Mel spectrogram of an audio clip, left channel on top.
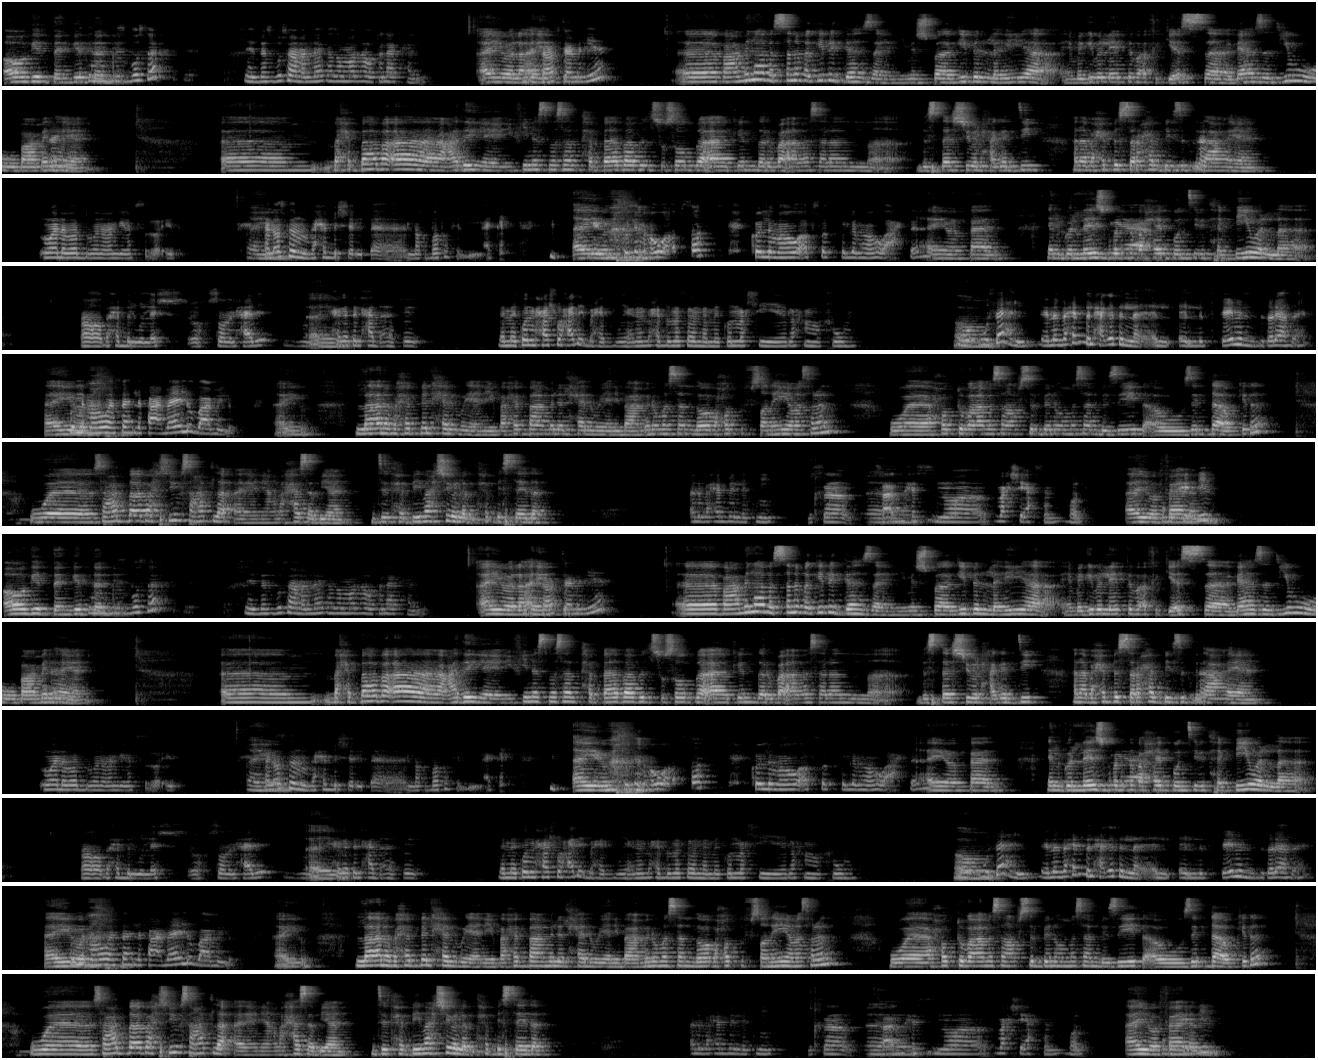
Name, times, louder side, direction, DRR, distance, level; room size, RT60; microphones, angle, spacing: voice 1, 0.0-1.2 4.7-5.5 6.7-14.0 14.5-14.6 15.3-25.7 28.7-29.2 32.0-32.7 35.5-36.3 36.7-39.3 42.5-42.9 48.9-49.3 53.0-53.5 55.3-65.2 65.5-71.1 74.4-74.8 76.9-77.8, right 2 dB, 30° right, 2.5 m, -26 dB
voice 2, 0.7-1.7 2.4-4.2 5.2-6.1 13.6-13.9 25.0-25.2 26.7-28.0 28.6-31.9 32.1-35.6 37.2-37.8 40.2-43.6 44.4-48.0 49.0-52.5 53.2-54.9 72.6-73.4 73.9-74.2 74.5-76.5 77.3-77.8, left 3 dB, 40° left, 0.5 m, -31 dB
12.0 x 7.6 x 3.8 m
head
